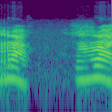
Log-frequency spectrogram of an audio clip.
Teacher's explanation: जिन व्यंजन वर्ण का उच्चारण करते समय वायु जीभ के ऊपर से लुढ़कती हुई बाहर निकलती है उसे लुंठित या प्रकंपित व्यंजन।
